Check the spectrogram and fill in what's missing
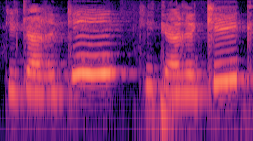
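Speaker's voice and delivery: crowing cock-a-doodle; rooster crow. Acted. Rooster crows in story.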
